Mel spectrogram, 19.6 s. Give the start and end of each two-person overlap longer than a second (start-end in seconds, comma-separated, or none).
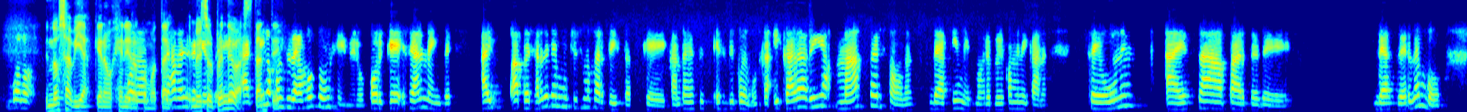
1.7-3.8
